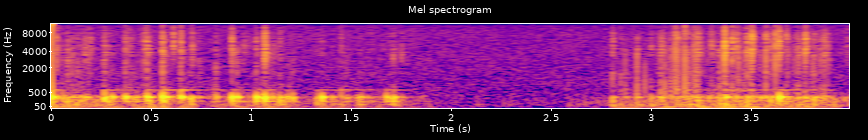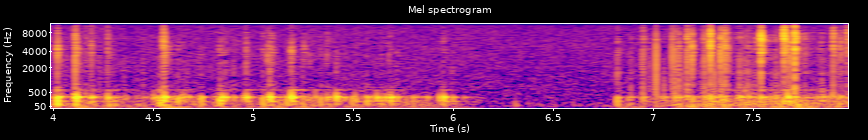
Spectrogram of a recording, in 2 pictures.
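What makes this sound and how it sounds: Long red glitter nails scratch across a rounded, hollow steel wire-mesh microphone grille with both hands. The result is a dense, low, rumbling scrape with crackly ticks, heard in three stretches separated by two brief near-silent pauses.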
